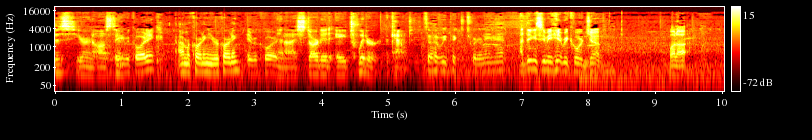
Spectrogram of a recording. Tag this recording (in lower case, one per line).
speech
